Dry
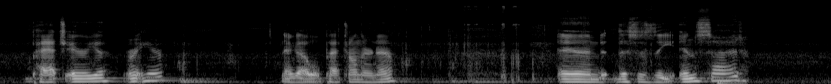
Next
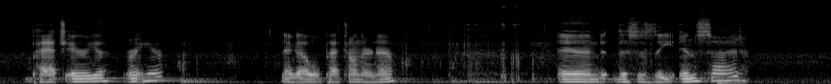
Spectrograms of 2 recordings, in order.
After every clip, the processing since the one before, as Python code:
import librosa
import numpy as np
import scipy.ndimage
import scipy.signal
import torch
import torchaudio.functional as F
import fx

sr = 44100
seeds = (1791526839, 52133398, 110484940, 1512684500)

y = fx.high_shelf(x, sr, hz=8300.0, db=-5.0)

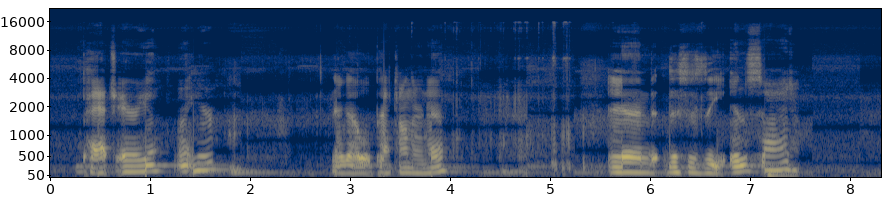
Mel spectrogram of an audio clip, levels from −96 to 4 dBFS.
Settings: y = fx.phaser_held(x, sr, hz=2.1, low_hz=330.0, high_hz=3300.0)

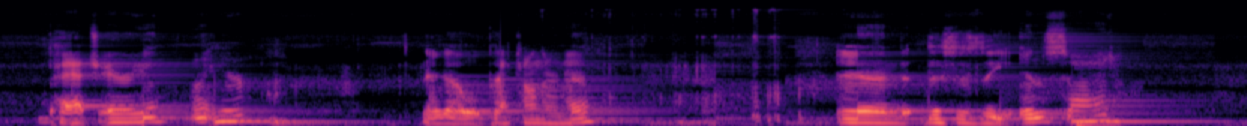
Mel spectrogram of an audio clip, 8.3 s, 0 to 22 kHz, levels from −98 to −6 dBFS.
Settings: y = fx.comb_fb(x, sr, f0_hz=82.0, decay_s=2.0, harmonics='all', damping=0.0, mix_pct=60)
y = y * 10.0 ** (-1.0 / 20.0)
